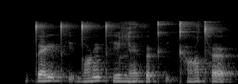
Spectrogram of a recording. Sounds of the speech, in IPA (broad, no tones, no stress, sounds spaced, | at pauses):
t̪ ɛ ŋ t̪ʰ ḭ d̪ ɑ̤ ŋ t̪ʰ i ɮ ɛ̤ θ œ kʰ ḭ kʰ ɑ̤ tʰ œ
